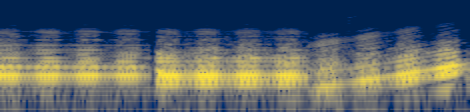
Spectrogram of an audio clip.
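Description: A sampled keyboard-like chord loop playing back with a tremolo effect, the chord held, restarting just under a second in, then sweeping upward in pitch near the end as a transposition sweep.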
